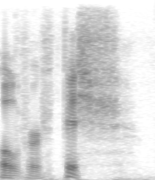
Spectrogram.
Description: (ōvər-fĭsh)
